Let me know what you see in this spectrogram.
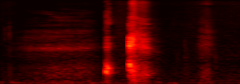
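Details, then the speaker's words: Young Japanese woman with allergic sneezing: a quick catch of breath, then a single sharp sneeze and a soft breath. "ごめんなさい。くしゃみでそう。花粉すごいね。"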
